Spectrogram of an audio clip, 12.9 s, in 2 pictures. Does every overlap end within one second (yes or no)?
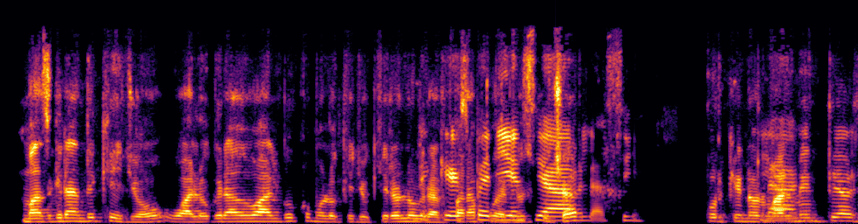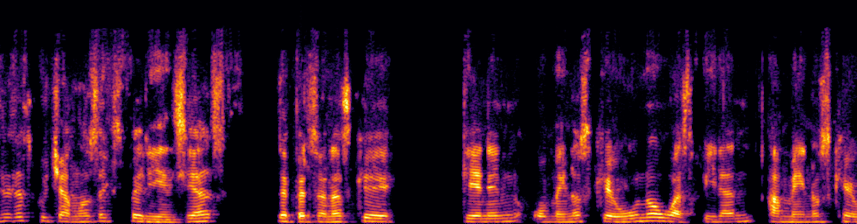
no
